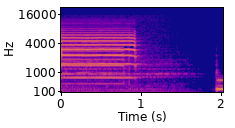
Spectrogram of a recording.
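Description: Ringing after the last struck note of a Burmese hsaing waing ensemble, its gongs sounding many steady tones that fade slowly, cut off suddenly about a second in.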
